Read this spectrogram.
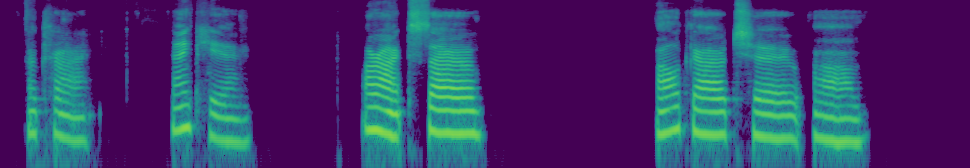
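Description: A woman reads aloud slowly into a microphone, with long pauses.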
